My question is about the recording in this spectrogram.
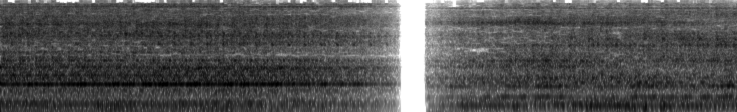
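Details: JDM car at idle after rebuilding the knocking engine's bottom end and correcting wrongly set timing belt marks; even, steady idle with a smooth beat and no knocking.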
